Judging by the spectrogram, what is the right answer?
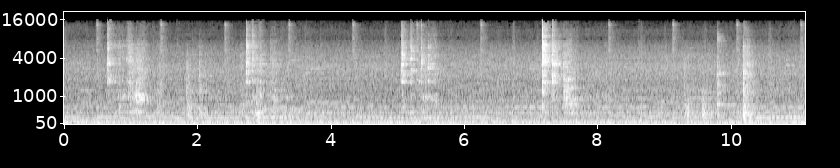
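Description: Metal spoon scraping and clinking against the inside of an aluminium pressure cooker as thick chicken curry is stirred, in short irregular strokes a few seconds apart, over a steady low hum.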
